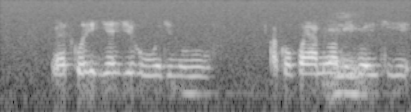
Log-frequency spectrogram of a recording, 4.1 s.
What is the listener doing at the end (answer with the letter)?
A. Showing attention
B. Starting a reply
A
